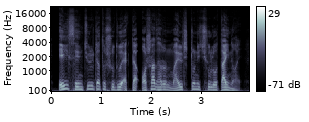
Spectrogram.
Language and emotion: Bengali, neutral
